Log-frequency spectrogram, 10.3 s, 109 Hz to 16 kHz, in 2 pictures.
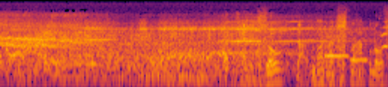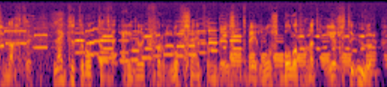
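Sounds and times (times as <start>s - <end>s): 
train rumbling past with wheel and rail noise: 0.0s - 6.5s
faint whining tones: 0.0s - 7.1s
speech: 3.6s - 10.3s.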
